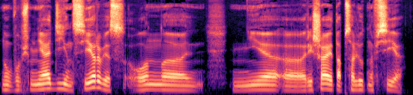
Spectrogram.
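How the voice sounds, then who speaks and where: A man hosts a radio call-in in a mid-pitched voice with a dry, close sound. His phrasing is hesitant and stop-and-start as he chats and questions. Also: fairly even intonation, unhurried, a little mellow, clean tone, no room sound. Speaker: radio host. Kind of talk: live call-in show chat.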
